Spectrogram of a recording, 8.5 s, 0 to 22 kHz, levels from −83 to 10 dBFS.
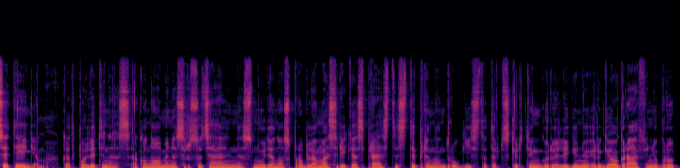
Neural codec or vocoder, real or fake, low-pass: none; real; 14.4 kHz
